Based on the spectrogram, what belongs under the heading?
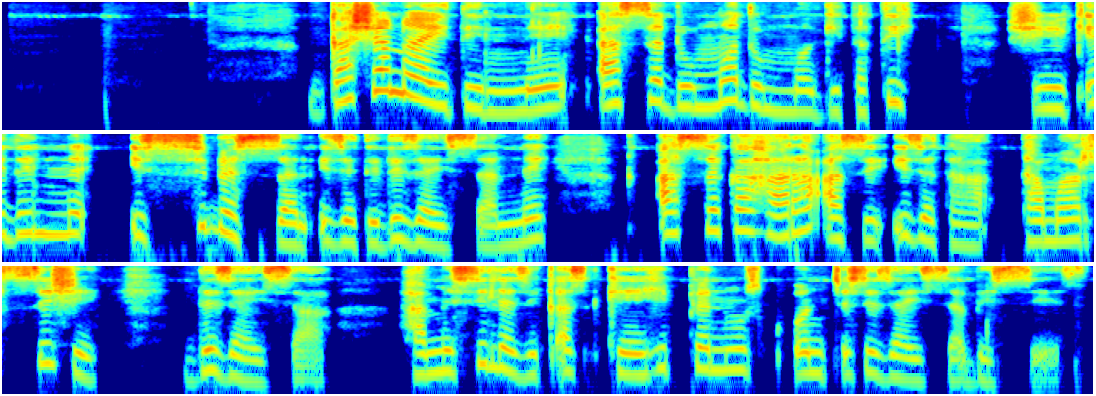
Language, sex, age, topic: Gamo, female, 25-35, government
